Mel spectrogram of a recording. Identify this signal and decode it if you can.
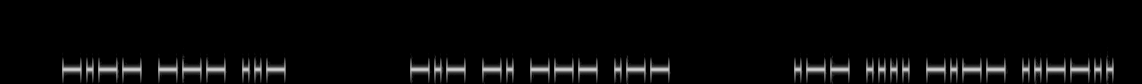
Morse code, heard as a keyed tone, about 20 wpm, 700 Hz. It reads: YOU KNOW WHY?
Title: 3x Word-Spacing - Sentences from Top 200 Words - 20wpm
